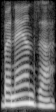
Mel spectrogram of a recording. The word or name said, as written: bonanza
